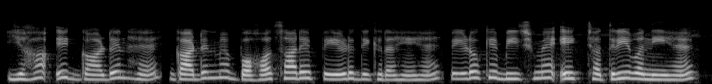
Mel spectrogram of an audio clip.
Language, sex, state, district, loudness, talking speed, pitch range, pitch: Hindi, female, Uttar Pradesh, Jalaun, -21 LUFS, 170 wpm, 235-285 Hz, 255 Hz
